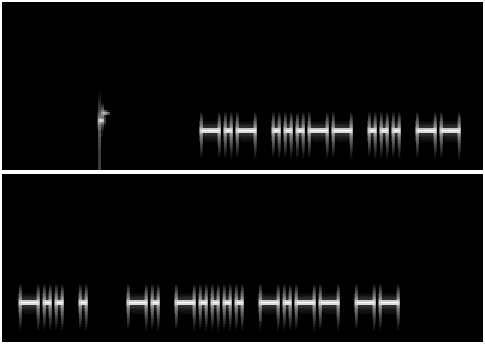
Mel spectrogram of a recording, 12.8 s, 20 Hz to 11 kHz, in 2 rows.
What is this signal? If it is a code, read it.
Morse code, heard as a keyed tone, about 15 wpm, 700 Hz. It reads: K3SM DE N6YM
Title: USA Callsign DE Callsign - 4 Characters - 15wpm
